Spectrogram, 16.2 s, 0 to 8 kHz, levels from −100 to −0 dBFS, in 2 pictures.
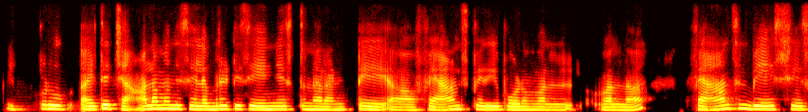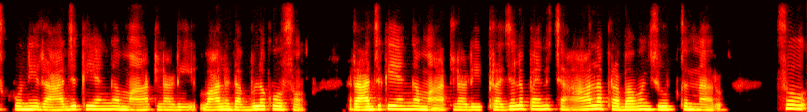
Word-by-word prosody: ఇప్పుడు 225 +4 0 0.3
అయితే 225 +4 +5 0.2
చాలా 230 +4 +3
మంది 260 -1 +6
సెలబ్రిటీస్ 235 +1 +3
ఏం 220 0 +4
జేస్తున్నారంటే 215 -1 -1 0.3
ఆహ్, 190 -1 -3
ఫాన్స్ 220 +4 +1
పెరిగిపోవడం 220 -2 +2
వల్ 195 -1 -3 0.5
వల్ల 195 -1 0 0.7
ఫాన్స్‌ని 245 +6 +1
బేస్ 230 -2 +3
చేసుకొని 220 -1 0 0.2
రాజకీయంగా 225 +3 -1 0.2
మాట్లాడి, 195 0 -6 0.2
వాళ్ళ 200 +2 0
డబ్బుల 200 +4 0
కోసం, 215 -4 -2 0.6
రాజకీయంగా 230 +2 +1
మాట్లాడి 200 - -5
ప్రజలపైన 235 +4 -1
చాలా 225 +3 0
ప్రభావం 210 +1 +1
జూపుతున్నారు. 215 -2 -2 0.6
సో, 275 - -1
220 Hz, 100 wpm, -20 LUFS, 205-230 Hz, 0.7 s, మంది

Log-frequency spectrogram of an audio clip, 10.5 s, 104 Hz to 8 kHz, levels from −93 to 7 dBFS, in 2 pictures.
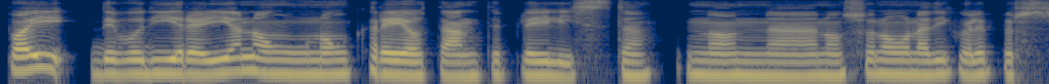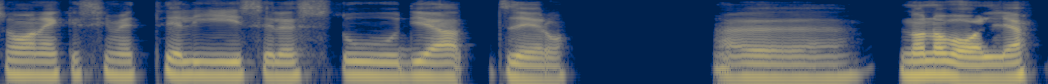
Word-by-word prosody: Poi, 220 +1 +4
devo 180 0 -1
dire 180 -1 +3
io 195 +4 +3
non 180 -3 0
non 175 0 0
creo 175 -3 +3
tante 165 +1 -2
playlist, 165 +1 -2
non 170 -1 -2
non 160 0 -2
sono 180 0 -2
una 175 -1 0
di 180 +1 -2
quelle 175 -2 -2
persone 170 -1 -2
che 175 - -10
si 185 +1 -7
mette 165 +2 -2
lì, 165 0 +1
se 165 -1 -4
le 160 0 0
studia, 160 -1 -1
zero. 135 -6 -2 0.7
Ehm, 145 +3 -4
non 170 0 +4
ho 170 - +9
voglia. 145 0 +6
170 Hz, 160 wpm, -25 LUFS, 160-175 Hz, 0.7 s, ho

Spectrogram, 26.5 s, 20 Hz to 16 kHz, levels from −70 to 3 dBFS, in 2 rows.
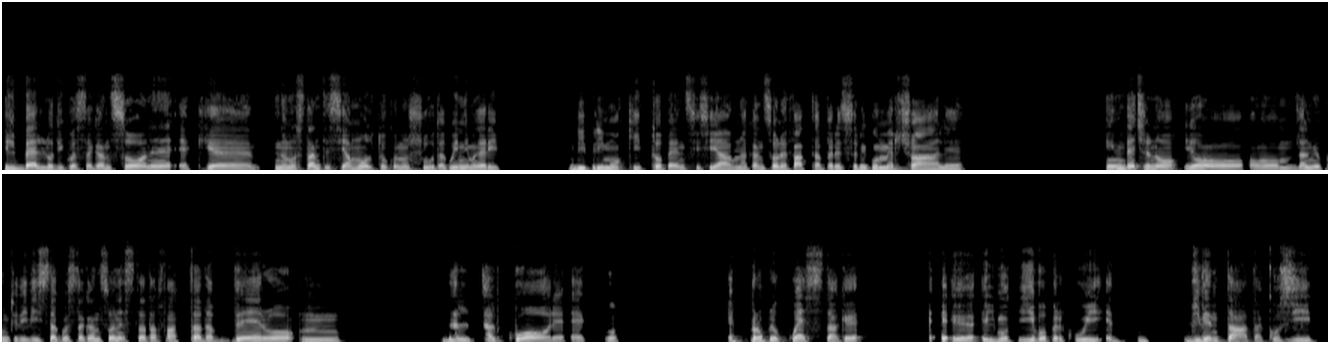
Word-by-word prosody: il 120 -1 +1
bello 145 +5 +3
di 125 -4 -7
questa 120 -1 -3
canzone 130 +5 +1
è 100 - -7
che, 105 -3 -1
nonostante 115 +6 +1
sia 110 -3 -1
molto 120 0 0
conosciuta 105 -2 -3
quindi, 120 -1 +1
magari, 105 +1 0 0.7
di 100 0 +3
primo 120 -2 +2
acchito 125 +2 -2
pensi 100 +1 -3
sia 100 -1 +1
una 95 0 -4
canzone 100 +2 0
fatta 105 0 0
per 100 +3 -4
essere 105 -1 -1
commerciale 105 -1 +1 1.5
invece 175 +4 +3
no, 150 -2 +1
io 185 +4 +3 0.5
ho, 115 -1 -2
mhmm, 115 -2 -5
dal 120 +2 0
mio 140 0 +1
punto 145 -1 -4
di 140 +1 -4
vista 165 +4 0
questa 120 0 -2
canzone 125 +6 +2
è - - -4
stata 110 -2 -1
fatta 105 +2 +1
davvero, 140 +10 +2
mhmm 110 -4 -1 1.0
del 105 -3 0
dal 105 +1 -2
cuore, 105 -9 +3
ecco - - -6 1.1
È 125 - -2
proprio 185 +10 +2
questa 160 -4 +1
che - - 0 0.7
è - - +6
ehm, 120 -1 +2
il 120 -1 +1
motivo 130 +2 +1
per - - -1
cui 110 -2 -1
è, - - -4
mhmm, 95 - -9 0.3
diventata 105 -4 +1
così 100 0 -3
115 Hz, 135 wpm, -23 LUFS, 105-130 Hz, 1.5 s, è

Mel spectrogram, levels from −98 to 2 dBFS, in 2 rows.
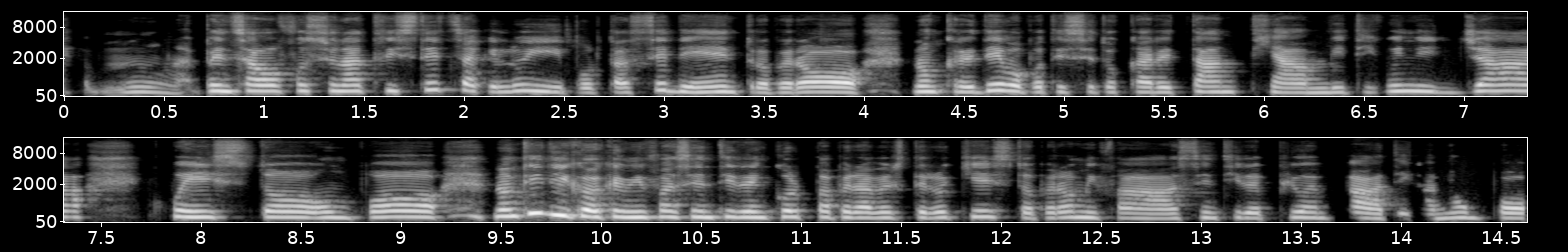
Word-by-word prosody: mhmm, 210 -6 -10
pensavo 250 0 +3
fosse 260 0 -5
una 250 0 +2
tristezza 280 +3 -3
che - - -5
lui 240 -1 -1
portasse 195 +8 -4
dentro, 220 -2 0
però 210 +2 +6 0.3
non 230 0 +1
credevo 245 +3 +2
potesse 215 0 -7
toccare 210 -1 -4
tanti 225 -1 -4
ambiti, 195 +1 -4
quindi 245 -5 -2
già 260 +5 -1 0.4
questo 250 -2 +1
un 230 -2 -2
po' 250 +1 +3 0.3
non 285 +1 +4
ti 420 - +9
dico 295 -6 +9
che 260 0 +1
mi 245 0 +5
fa 255 0 0
sentire 245 0 +1
in 235 - 0
colpa 260 -1 -1
per 240 -1 -2
avertelo 225 +1 -2
chiesto, 255 -2 -6
però 225 +3 -5
mi 235 -1 0
fa 205 -2 -4
sentire 220 +1 -7
più 240 +3 -6
empatica, 205 -3 -5
non 215 +2 -5
po 210 0 0
230 Hz, 170 wpm, -19 LUFS, 215-255 Hz, 0.4 s, ti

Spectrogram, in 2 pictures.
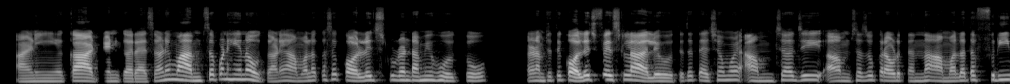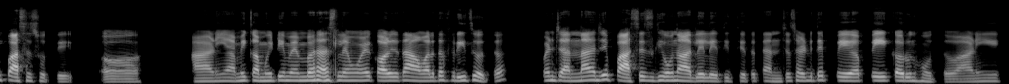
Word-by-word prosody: आणि 145 +1 -3
का 165 -1 +8
अटेंड 150 -1 +2
करायचं? 135 +2 -1
आणि 185 - 0
मग 220 -2 +4
आमचं 180 +2 +4
पण 245 +2 -3
हे 230 0 0
नव्हतं 200 -10 0
आणि 145 +4 -2
आम्हाला 165 +1 -2
कसं 215 +3 -7
कॉलेज 185 +2 +2
स्टुडंट 200 -1 -2
आम्ही 195 +2 0
होतो. 170 -2 -4 0.4
कारण 165 +2 +1
आमचे 175 +1 -3
ते - - -3
कॉलेज 210 +2 +5
फेस्टला 215 -1 +3
आले 155 0 +4
होते, 155 +1 -4
तर 195 - -6
त्याच्यामुळे 200 +4 -4
आमच्या 160 +4 -2
जे, 205 +2 -2
आमचा 165 +2 -2
जो 195 +2 -6
क्राउड 175 -4 0
त्यांना, 170 +1 -3
आम्हाला 160 +3 -2
तर - - 0
फ्री 215 0 0
पासेस 170 -3 +4
होते. 135 -3 -10 0.3
अ, 120 - -7 0.9
आणि 150 +2 -1
आम्ही 165 +2 -1
कमिटी 175 +1 -1
मेंबर 185 +1 +1
असल्यामुळे 180 0 +1
कॉलेजला 175 +1 +3
आम्हाला 170 -1 +2
तर - - 0
फ्रीच 180 +2 -3
होतं. 180 -1 -4 0.4
पण 190 +1 -3
ज्यांना 180 +1 +2
जे 210 +3 0
पासेस 180 +1 +4
घेऊन 185 0 -2
आलेले 160 -2 +2
तिथे, 155 0 -10
तर - - -9
त्यांच्यासाठी 165 +3 -6
ते 195 - -1
पे 175 -1 +3
अ, 165 - +2
पे 180 -1 +6
करून 170 -2 0
होतं 135 -5 -10
आणि 135 +4 -6
175 Hz, 190 wpm, -24 LUFS, 160-190 Hz, 0.9 s, का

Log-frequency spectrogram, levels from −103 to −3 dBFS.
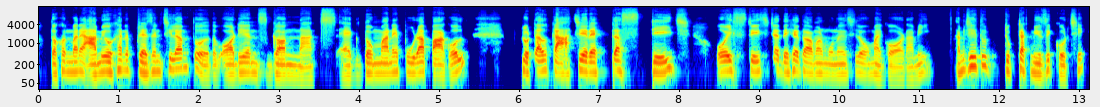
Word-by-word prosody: তখন 140 -2 -1
মানে 130 +1 +4
আমি 115 +4 0
ওখানে 145 +4 -3
প্রেজেন্ট 130 +2 0
ছিলাম 160 0 +3
তো, - - -2 0.2
তো - - -5 0.2
অডিয়েন্স 120 +1 -2 0.2
গান 105 -1 +4 0.2
নাটস 85 +1 -3 0.3
একদম 95 +4 -3
মানে 115 +2 +4
পুরা 120 0 +4
পাগল। 105 -1 +5 0.8
টোটাল - - +3
কাচের 140 -3 +5
একটা 125 +4 0 0.2
স্টেজ। 125 +6 -2 0.6
ওই 135 - +5 0.2
স্টেজটা 130 -1 -3
দেখে 120 - +1
তো - - +1
আমার 115 0 -3
মনে 105 0 -6
হয়েছিল, 110 +3 -8
"ওহ - - -10
মাই - - -2
গড!" 85 -1 -3
আমি, - - -9 0.4
আমি 140 - -3
যেহেতু 185 +1 +2 0.2
টুকটাক 135 0 +1
মিউজিক 115 +5 -4
করছি, - - -4
120 Hz, 160 wpm, -26 LUFS, 110-135 Hz, 0.8 s, পাগল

